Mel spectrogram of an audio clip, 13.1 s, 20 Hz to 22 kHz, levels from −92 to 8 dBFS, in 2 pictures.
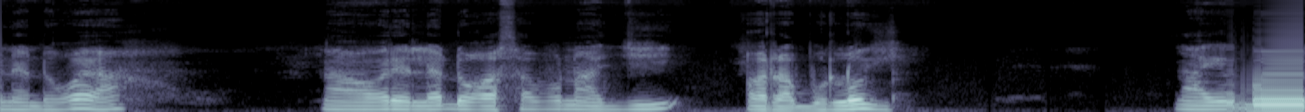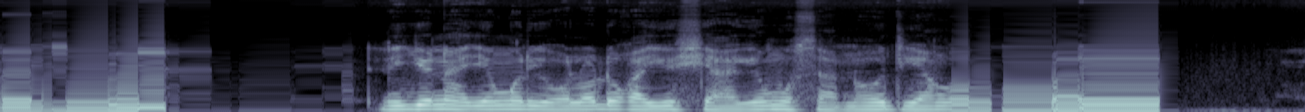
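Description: Audio likely stopped arriving in time, so playback looped one short block, about 10 ms judging by the pitch, causing robotic sound from repeated short buffers at 6.14–8.30 s and 11.29–12.42 s: speech becomes a rigid 100 Hz metallic buzz throughout.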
